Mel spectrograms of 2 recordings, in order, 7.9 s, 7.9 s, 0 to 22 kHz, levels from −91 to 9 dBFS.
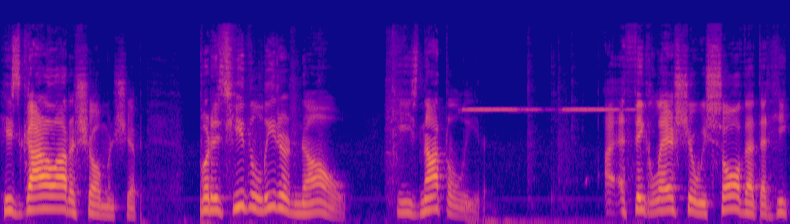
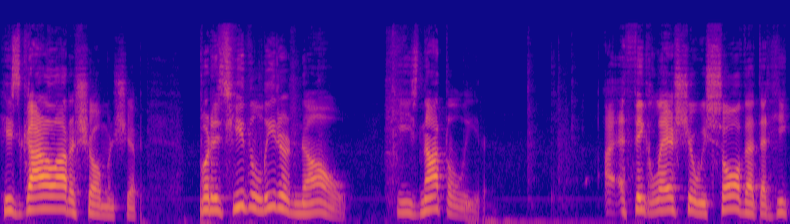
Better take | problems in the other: second | alarm; faint; from 4.5 to 6.5 s; peak 15 dB below the speech

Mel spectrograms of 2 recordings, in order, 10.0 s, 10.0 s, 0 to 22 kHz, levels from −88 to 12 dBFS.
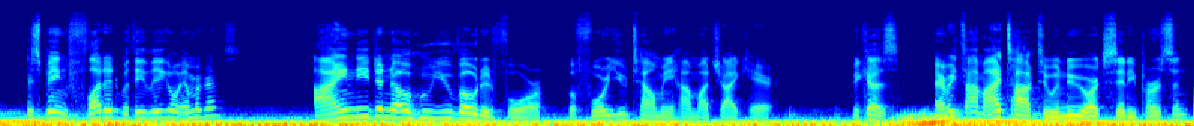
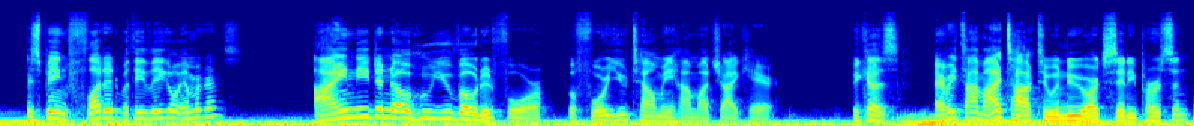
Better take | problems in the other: second | low rumble; loud; throughout; 9 dB below the speech; faint in the second

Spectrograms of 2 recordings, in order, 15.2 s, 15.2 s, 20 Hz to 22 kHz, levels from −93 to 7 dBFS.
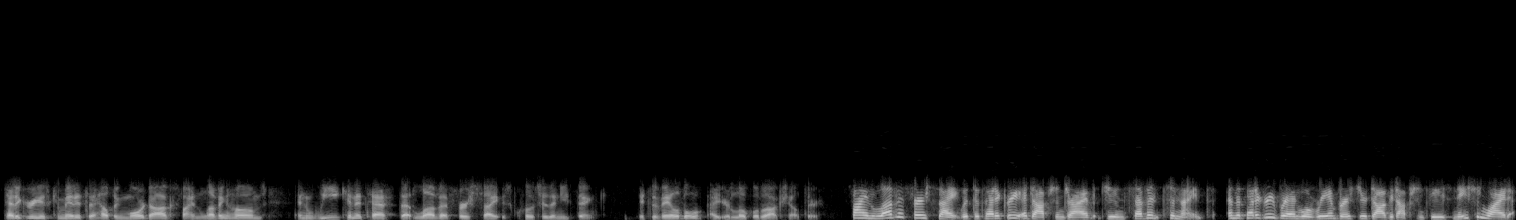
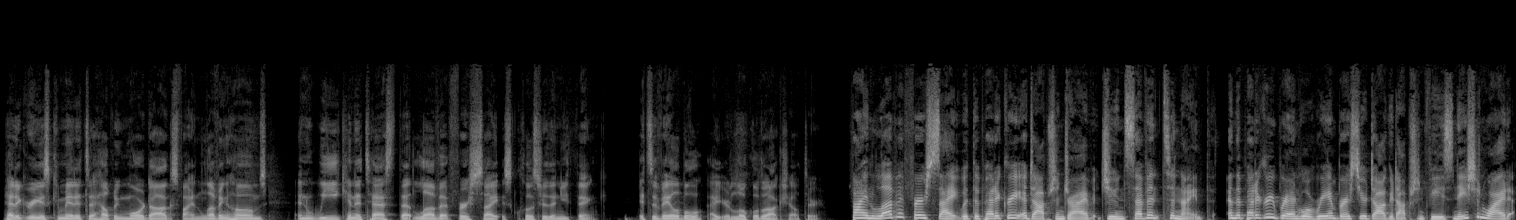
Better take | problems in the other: second | phone-call audio; nothing above 3 kHz

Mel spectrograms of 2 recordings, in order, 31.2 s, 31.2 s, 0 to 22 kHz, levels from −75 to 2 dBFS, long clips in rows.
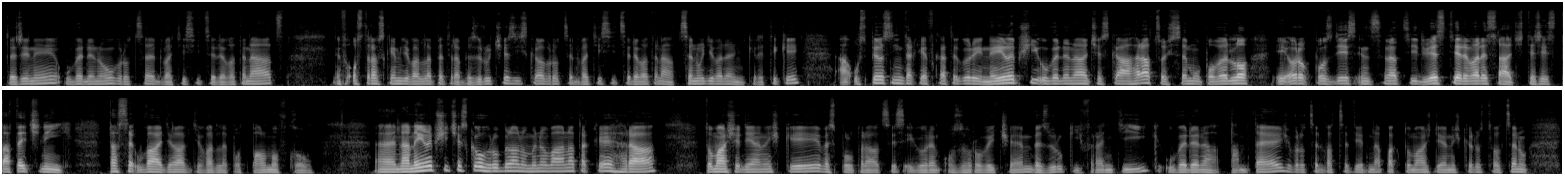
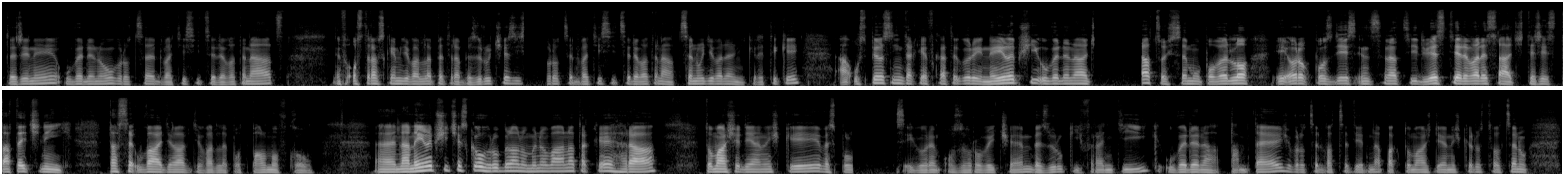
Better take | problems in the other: first | audio cutting out; at 5 s, at 11 s and at 24 s

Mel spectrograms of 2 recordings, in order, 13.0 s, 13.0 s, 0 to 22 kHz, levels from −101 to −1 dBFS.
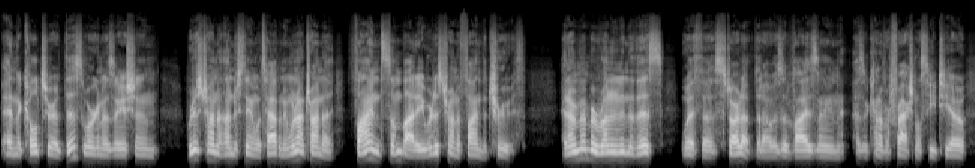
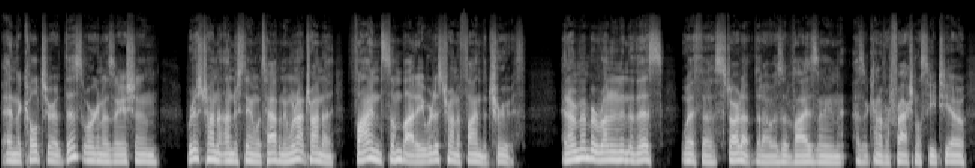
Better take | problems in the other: second | thin; somewhat; fading below 300 Hz

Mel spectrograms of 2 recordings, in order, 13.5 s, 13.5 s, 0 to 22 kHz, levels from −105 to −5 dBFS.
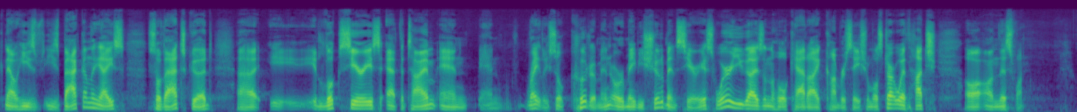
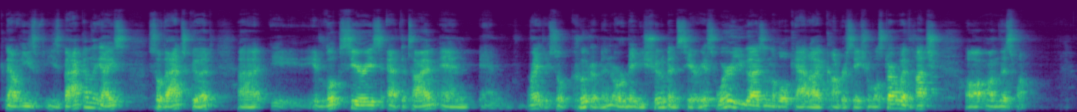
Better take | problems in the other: first | room echo; slight; dies away in 0.4 s // off-mic speech; far

